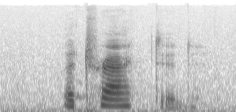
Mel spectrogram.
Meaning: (verb) simple past and past participle of attract; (adjective) drawn towards
- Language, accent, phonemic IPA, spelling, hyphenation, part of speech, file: English, US, /əˈtɹæktɪd/, attracted, at‧tract‧ed, verb / adjective, En-us-attracted.ogg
